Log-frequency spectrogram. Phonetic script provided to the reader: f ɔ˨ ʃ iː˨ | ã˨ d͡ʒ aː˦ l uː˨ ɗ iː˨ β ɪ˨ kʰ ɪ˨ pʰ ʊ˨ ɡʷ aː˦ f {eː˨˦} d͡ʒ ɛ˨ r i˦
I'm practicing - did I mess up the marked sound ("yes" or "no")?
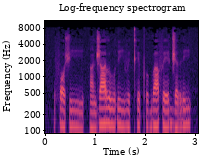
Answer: no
